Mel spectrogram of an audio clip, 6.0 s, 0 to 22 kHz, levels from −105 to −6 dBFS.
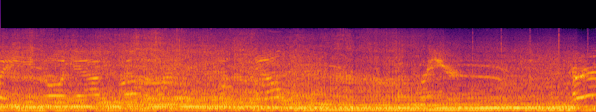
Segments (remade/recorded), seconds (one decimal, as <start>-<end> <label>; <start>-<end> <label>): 0.0-3.6 recorded; 3.6-6.0 remade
